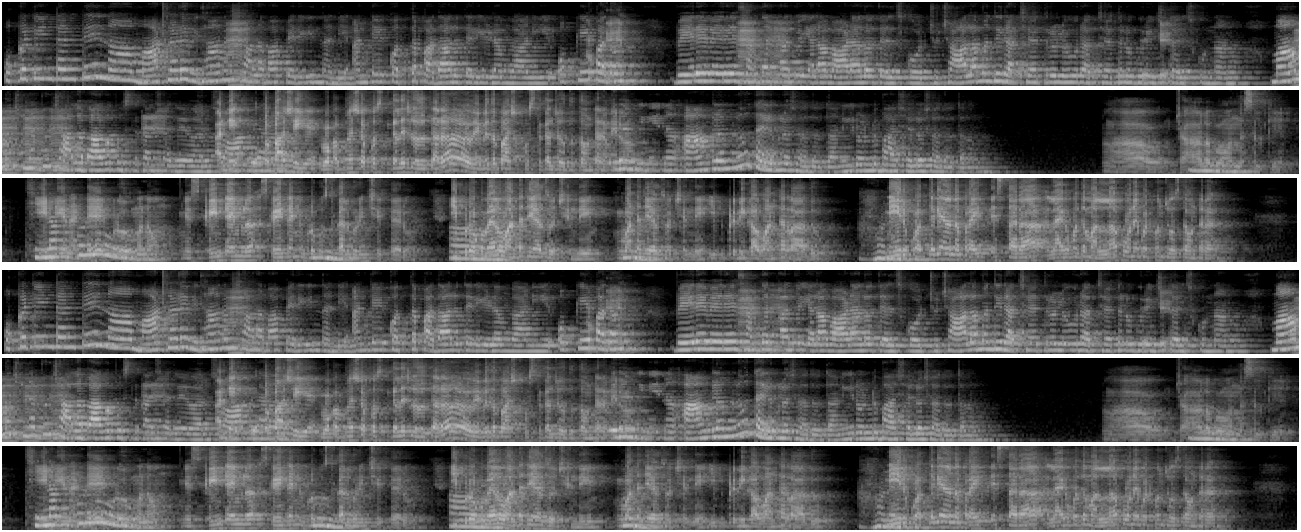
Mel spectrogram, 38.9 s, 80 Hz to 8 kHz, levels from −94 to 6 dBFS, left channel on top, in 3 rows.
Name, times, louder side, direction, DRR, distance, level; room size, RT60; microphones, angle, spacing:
voice 1, 0.0-6.3 6.7-12.4 12.7-15.9 19.0-22.8 24.8-25.4 26.2-27.4 29.0-29.3 30.4-30.9 32.1-32.4 34.5-34.9, right 1 dB, 35° right, 2 dB, 1.9 m, -29 dB
voice 2, 5.8-6.2 7.3-7.9 11.4-11.7 12.9-13.7 14.4-14.6 14.9-19.3 24.0-25.8 26.2-34.1 34.5-38.1, left 2 dB, 15° left, 5 dB, 1.6 m, -30 dB
20.5 x 7.6 x 7.3 m, 0.71 s
head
